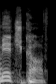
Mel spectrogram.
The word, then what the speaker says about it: Michkov: And he recently benched, and I can never pronounce the Russian kid's name, come on. Michkov? Michkov, there we go.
